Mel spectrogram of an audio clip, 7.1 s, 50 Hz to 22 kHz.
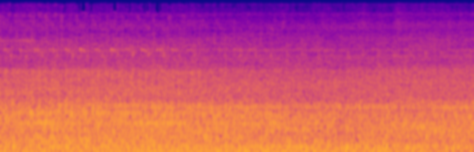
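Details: Cat diesel in a Kenworth W900 during reassembly, idling at a deep, steady, even rumble with no knocks or misses; the engine sounds good and healthy.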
